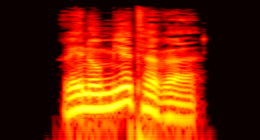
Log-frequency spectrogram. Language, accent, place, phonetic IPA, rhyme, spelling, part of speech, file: German, Germany, Berlin, [ʁenɔˈmiːɐ̯təʁə], -iːɐ̯təʁə, renommiertere, adjective, De-renommiertere.ogg
- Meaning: inflection of renommiert: 1. strong/mixed nominative/accusative feminine singular comparative degree 2. strong nominative/accusative plural comparative degree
